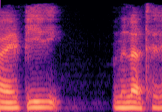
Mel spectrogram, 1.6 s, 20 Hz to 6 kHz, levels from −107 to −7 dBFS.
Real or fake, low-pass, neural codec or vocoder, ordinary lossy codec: fake; 5.4 kHz; codec, 16 kHz, 0.5 kbps, FunCodec, trained on LibriTTS, 25 frames a second; MP3, 48 kbps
